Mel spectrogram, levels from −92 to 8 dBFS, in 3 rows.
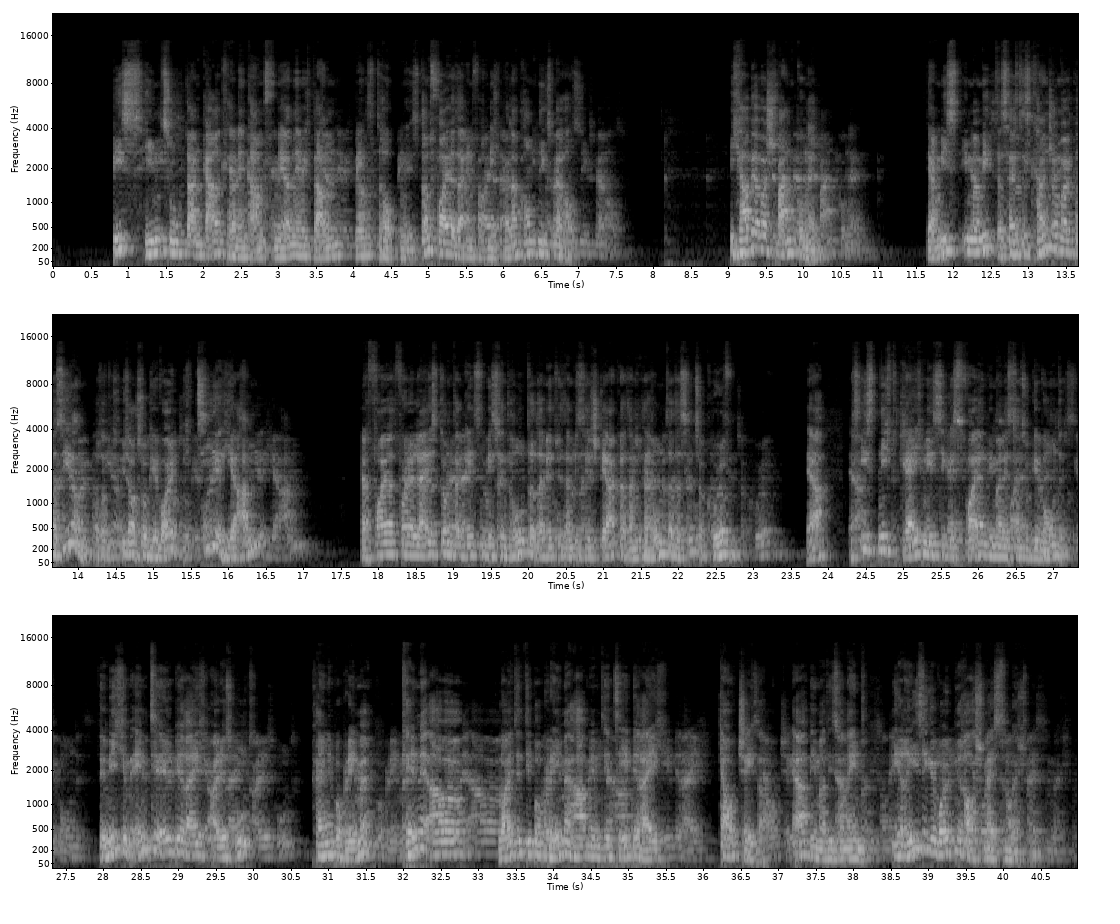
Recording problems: off-mic speech; far
echo of what is said; noticeable; throughout; 550 ms later, 15 dB below the speech
room echo; very slight; dies away in 0.2 s

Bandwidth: 15 kHz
